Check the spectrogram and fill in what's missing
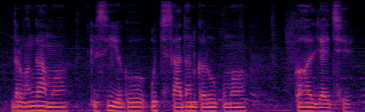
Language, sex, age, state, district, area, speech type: Maithili, male, 18-30, Bihar, Darbhanga, rural, spontaneous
